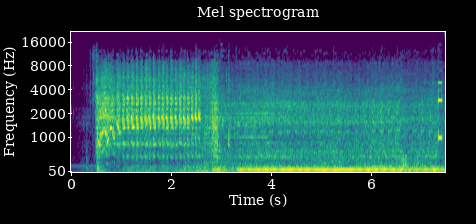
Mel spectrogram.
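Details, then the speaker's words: Truck after the clogged pickup filters were found and the fuel pump and sending unit replaced, tank just under half full: brief cranking, then catches and settles into a steady, even diesel idle, not cutting out, not yet warmed up. "she seems solid she seems to idle pretty good and I just I have the level of fuel that's in the truck that's really the most important part but she's idling good it also seems like she's not cutting out"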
